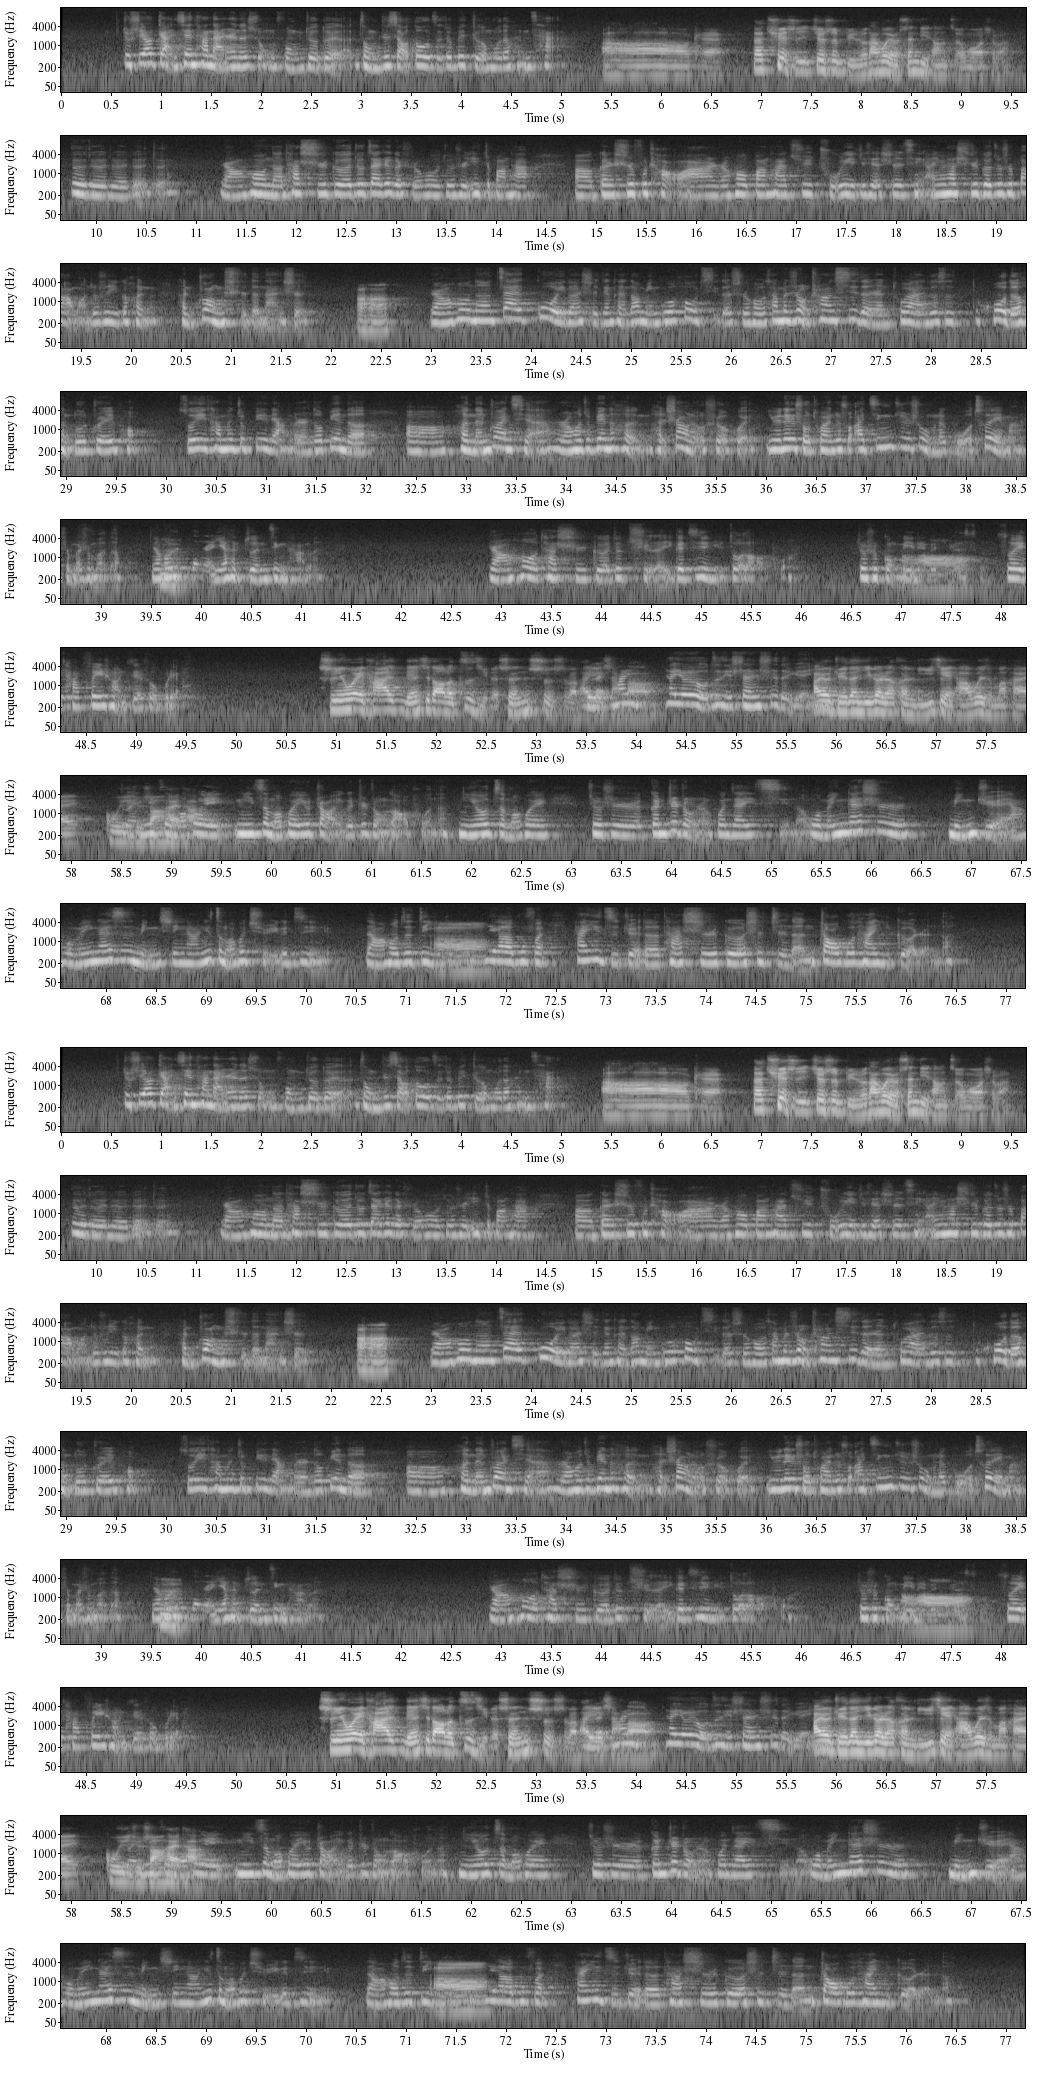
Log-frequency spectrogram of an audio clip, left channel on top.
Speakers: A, on the left (about 25°); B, on the right (about 30°).
A: 就是要展现他男人的雄风就对了。总之，小豆子就被折磨得很惨。
B: 啊，OK，那确实就是比如他会有身体上的折磨是吧？
A: 对对对对对，然后呢，他师哥就在这个时候就是一直帮他，呃，跟师傅吵啊，然后帮他去处理这些事情啊，因为他师哥就是霸王，就是一个很很壮实的男生。
B: 啊哈，
A: 然后呢，再过一段时间，可能到民国后期的时候，他们这种唱戏的人突然就是获得很多追捧，所以他们就变两个人都变得呃很能赚钱，然后就变得很很上流社会，因为那个时候突然就说啊，京剧是我们的国粹嘛，什么什么的，然后日本人也很尊敬他们，
B: 嗯。
A: 然后他师哥就娶了一个妓女做老婆，就是巩俐那个角色，
B: 哦
A: 所以他非常接受不了，
B: 是因为他联系到了自己的身世，是吧？他也想到了，
A: 对，他他又有自己身世的原因。
B: 他又觉得一个人很理解他，为什么还故意去伤害他？
A: 对，你怎么会，你怎么会又找一个这种老婆呢？你又怎么会就是跟这种人混在一起呢？我们应该是名角呀，我们应该是明星啊，你怎么会娶一个妓女？然后这第一部分，
B: 啊，
A: 第二部分，他一直觉得他师哥是只能照顾他一个人的，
